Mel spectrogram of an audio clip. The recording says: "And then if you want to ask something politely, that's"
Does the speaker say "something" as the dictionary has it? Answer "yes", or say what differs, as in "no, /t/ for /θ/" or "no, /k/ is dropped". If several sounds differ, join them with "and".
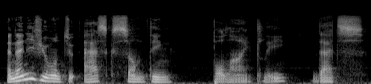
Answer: yes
